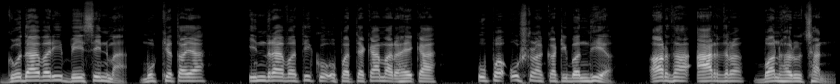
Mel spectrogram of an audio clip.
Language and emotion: Nepali, neutral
